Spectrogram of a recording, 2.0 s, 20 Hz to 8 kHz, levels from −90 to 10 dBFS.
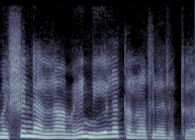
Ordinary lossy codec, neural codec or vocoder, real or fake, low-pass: none; codec, 16 kHz, 1 kbps, FreqCodec, larger model; fake; none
